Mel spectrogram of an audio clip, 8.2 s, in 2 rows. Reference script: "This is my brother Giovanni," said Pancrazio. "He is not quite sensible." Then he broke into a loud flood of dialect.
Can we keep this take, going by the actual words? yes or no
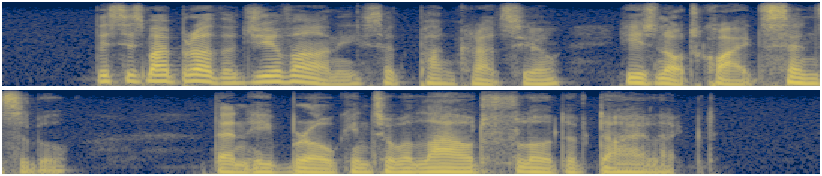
yes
